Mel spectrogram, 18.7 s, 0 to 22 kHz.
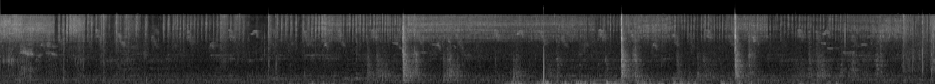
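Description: Tin snips cutting strands of chicken wire: three sharp clips, about 8, 12 and 15 seconds in.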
